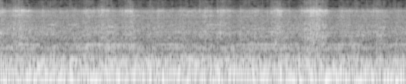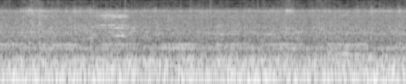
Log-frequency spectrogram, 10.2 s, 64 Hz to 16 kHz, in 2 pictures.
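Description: Cabin noise aboard a Boeing 787 Dreamliner moving along the runway: a loud, steady low rumble from the engines and airframe, with a few faint steady tones above it.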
